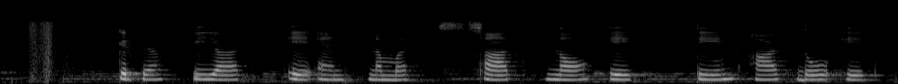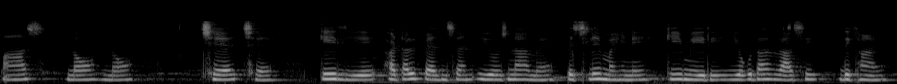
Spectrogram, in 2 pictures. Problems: background sounds at intervals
